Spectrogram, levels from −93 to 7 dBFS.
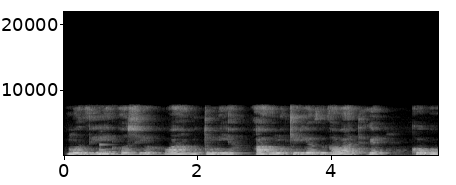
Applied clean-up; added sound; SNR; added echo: none; Marimba, xylophone; 17 dB; reverberation time 0.6 s.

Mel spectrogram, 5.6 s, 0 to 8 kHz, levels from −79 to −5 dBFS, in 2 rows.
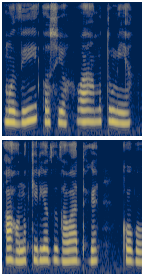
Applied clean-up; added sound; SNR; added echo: none; none; none; none.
